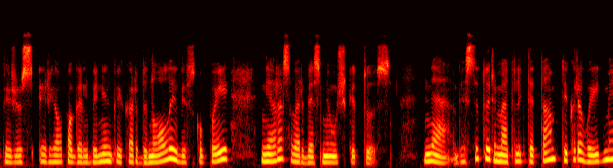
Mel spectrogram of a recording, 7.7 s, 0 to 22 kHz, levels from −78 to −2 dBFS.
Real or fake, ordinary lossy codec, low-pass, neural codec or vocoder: fake; Opus, 16 kbps; 7.2 kHz; codec, 16 kHz, 4 kbps, FreqCodec, larger model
